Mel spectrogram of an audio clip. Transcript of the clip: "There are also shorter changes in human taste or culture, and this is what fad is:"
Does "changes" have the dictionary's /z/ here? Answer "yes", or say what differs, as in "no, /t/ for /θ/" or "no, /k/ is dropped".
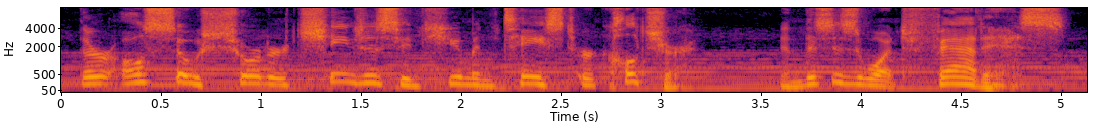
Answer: yes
